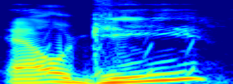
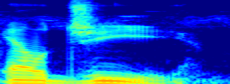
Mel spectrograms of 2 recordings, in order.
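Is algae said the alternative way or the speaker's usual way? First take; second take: alternative; usual. First: The word has the alternative, possibly British, pronunciation. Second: The word has the speaker's own usual pronunciation. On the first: Some other people say it this way. "Some people say algae. I don't know, is that the British pronunciation?" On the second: This is how the speaker learned to say it. "I say algae. ... that's just how I say it"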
